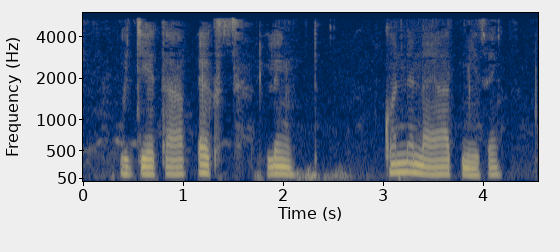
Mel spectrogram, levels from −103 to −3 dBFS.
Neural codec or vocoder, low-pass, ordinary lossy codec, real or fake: none; 5.4 kHz; MP3, 32 kbps; real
